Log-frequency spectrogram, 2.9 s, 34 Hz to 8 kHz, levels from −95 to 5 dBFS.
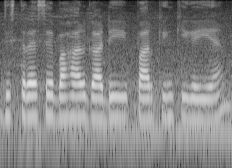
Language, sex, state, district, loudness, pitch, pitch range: Hindi, female, Chandigarh, Chandigarh, -17 LUFS, 170 Hz, 165-175 Hz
